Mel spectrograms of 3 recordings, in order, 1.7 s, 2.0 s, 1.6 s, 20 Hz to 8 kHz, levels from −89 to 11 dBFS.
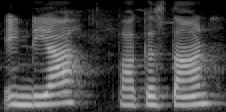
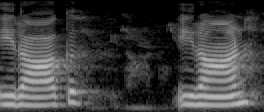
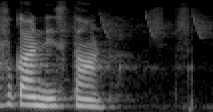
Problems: background sounds at intervals, background conversations at intervals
